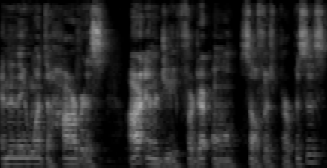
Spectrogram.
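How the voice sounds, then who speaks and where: A man's bright, sharp tone with audible room echo. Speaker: tarot reader and life coach. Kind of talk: tarot reading monologue.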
